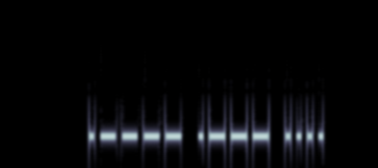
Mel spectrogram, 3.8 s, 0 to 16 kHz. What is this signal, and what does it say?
Morse code, heard as a keyed tone, about 22 wpm, 700 Hz. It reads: 1JH
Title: Three Challenging Letter-Number Combinations 22wpm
